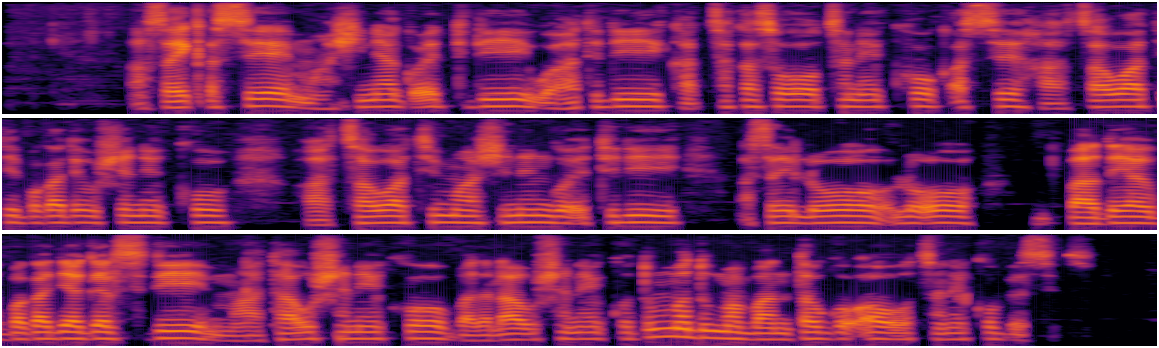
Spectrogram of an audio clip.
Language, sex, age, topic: Gamo, male, 18-24, agriculture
